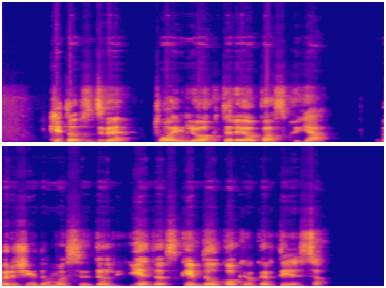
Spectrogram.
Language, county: Lithuanian, Klaipėda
